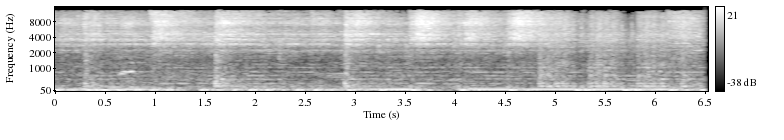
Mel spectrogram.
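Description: A pop-punk/post-hardcore rock band playing loudly live: drum kit with repeated cymbal crashes, electric bass and guitars.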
